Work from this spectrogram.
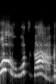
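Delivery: high, loud startled whoa. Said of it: "be like".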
